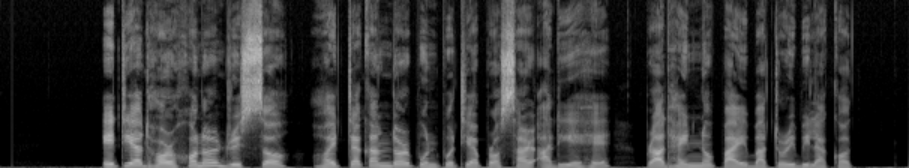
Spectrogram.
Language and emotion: Assamese, neutral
